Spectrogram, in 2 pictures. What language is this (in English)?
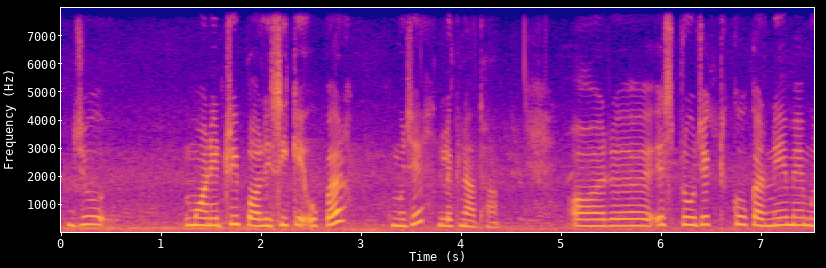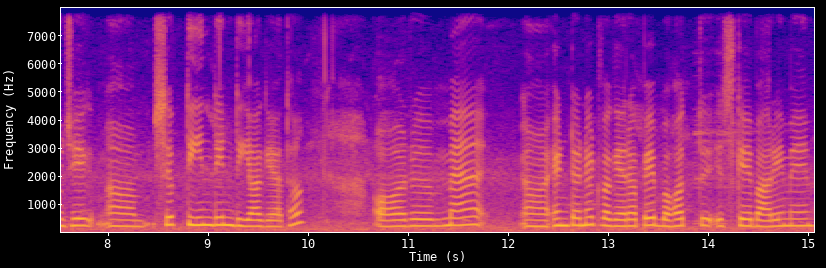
Urdu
